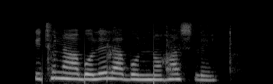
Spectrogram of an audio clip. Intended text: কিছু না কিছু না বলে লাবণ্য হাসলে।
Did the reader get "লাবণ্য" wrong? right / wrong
right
